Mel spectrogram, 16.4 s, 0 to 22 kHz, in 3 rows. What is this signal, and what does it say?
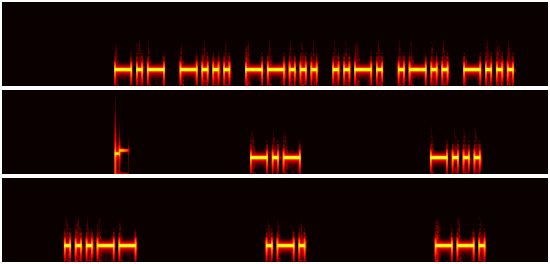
Morse code, heard as a keyed tone, about 22 wpm, spaced as for 10 wpm, 700 Hz. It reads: KB7FLB KB3RG
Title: USA Call Signs - 6 Characters - 8x Character Spacing - 22wpm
